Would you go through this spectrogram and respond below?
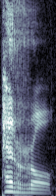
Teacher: that trilling noise that you hear in Spanish specifically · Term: trills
